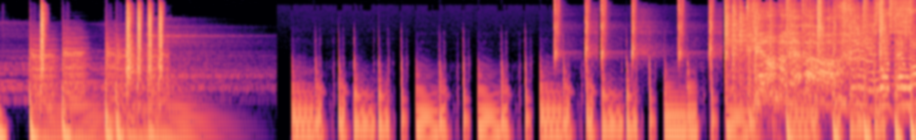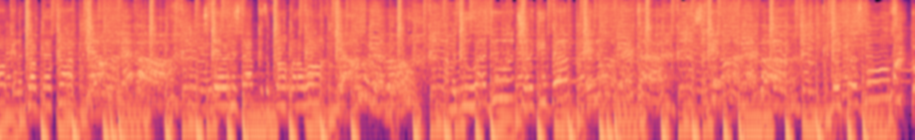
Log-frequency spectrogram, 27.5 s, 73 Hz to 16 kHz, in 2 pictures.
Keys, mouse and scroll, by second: 0.0-10.2 shift+drag, 4.5-5.4 shift+drag, 8.5-9.8 shift+drag, 12.0 space, 17.2-19.3 drag, 23.1-23.6 click, 23.5 space.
